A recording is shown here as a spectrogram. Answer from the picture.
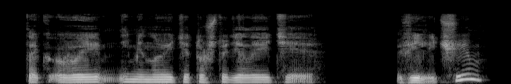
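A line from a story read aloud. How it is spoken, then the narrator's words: Gentle question. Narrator (Russian): мягко спросил Дамблдор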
